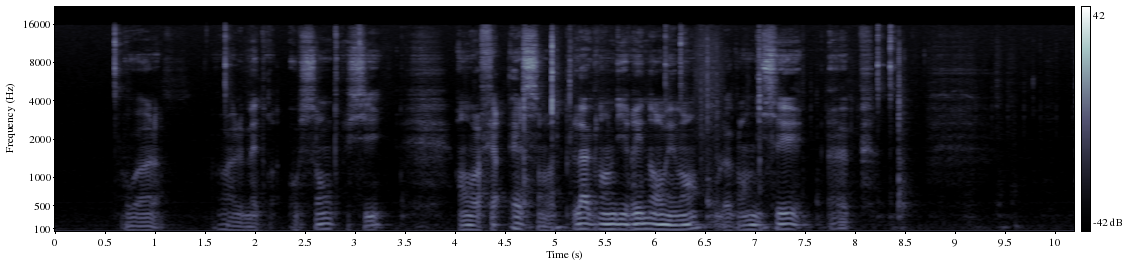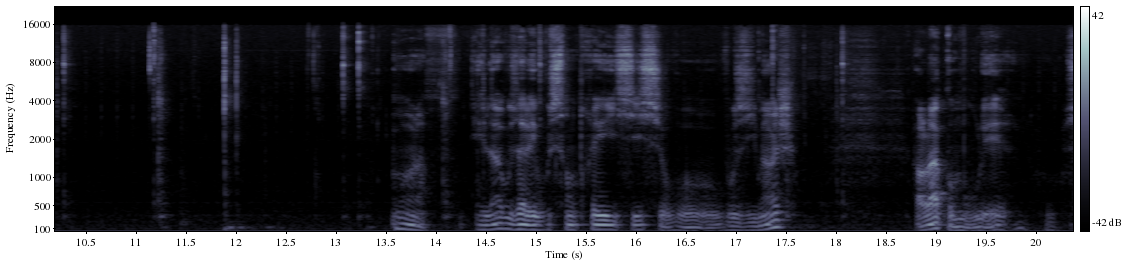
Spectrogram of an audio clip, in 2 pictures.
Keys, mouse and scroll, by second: 1.6-3.1 drag, 3.5-3.9 scroll down 1, 4.8 s, 6.0 click, 6.9 s, 8.1 click, 8.6 scroll down 1, 9.8-10.1 scroll down 1, 10.1-11.3 middle drag, 11.8 s, 13.0 click, 14.3-14.7 scroll up 2, 14.9-17.5 middle drag, 18.0-20.3 middle drag.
